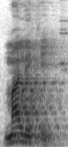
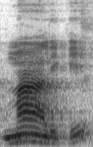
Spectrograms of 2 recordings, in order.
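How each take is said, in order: First: The first vowel is kept short. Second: The first vowel is drawn out long. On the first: "ada yang membaca maliki ya pendek" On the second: "ada yang membaca maliki panjang"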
